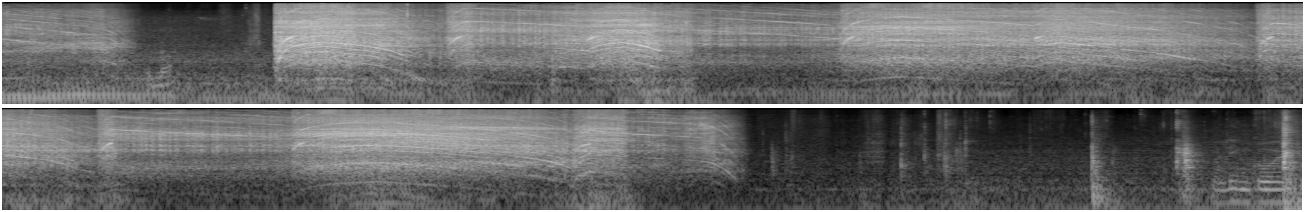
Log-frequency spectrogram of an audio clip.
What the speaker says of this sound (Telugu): దీనికైతే మనం డ్రిల్ మెషిన్తో హోల్ టైప్ వేసేసుకుందాం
